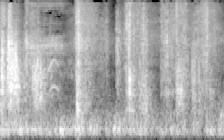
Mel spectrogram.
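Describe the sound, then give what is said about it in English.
Soft, irregular clicking of keys being typed on a keyboard, a quick flurry of taps with brief pauses, fairly quiet against a faint room background. “You type whatever you're typing.”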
